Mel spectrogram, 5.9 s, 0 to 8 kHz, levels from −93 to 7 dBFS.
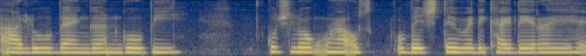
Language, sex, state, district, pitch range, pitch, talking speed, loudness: Hindi, female, Uttar Pradesh, Jyotiba Phule Nagar, 220-230 Hz, 225 Hz, 145 wpm, -14 LUFS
